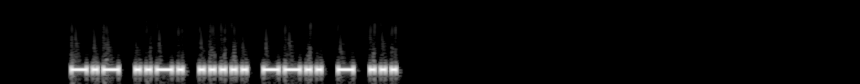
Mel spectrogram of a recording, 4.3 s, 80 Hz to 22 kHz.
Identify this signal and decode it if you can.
Morse code, heard as a keyed tone, about 46 wpm, 700 Hz. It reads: KF5ZTS
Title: USA Call Signs - 6 Characters - Repeated 3x - 45wpm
